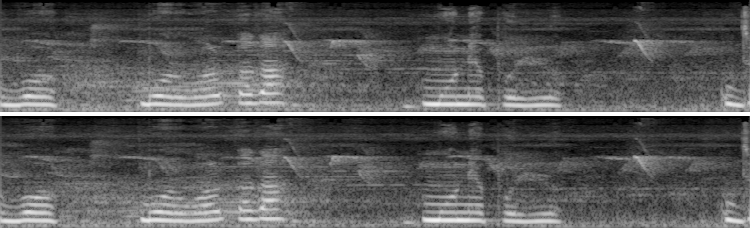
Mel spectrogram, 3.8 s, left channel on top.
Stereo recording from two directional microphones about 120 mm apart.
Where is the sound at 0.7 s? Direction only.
15° left (ahead or behind).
